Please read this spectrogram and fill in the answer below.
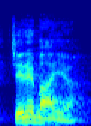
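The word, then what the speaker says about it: Jeremiah: 사실 예레미야를 이거를 한국말 스타일로 이걸 영어로만 하면 여러분들 예레미야 이름이 뭐냐면 제레마이아 들어보셨죠? 실제로 좀 발음이 다 달라요.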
